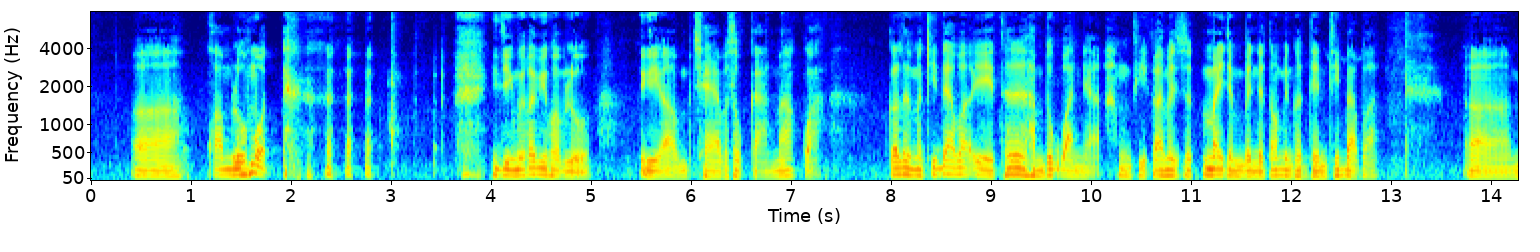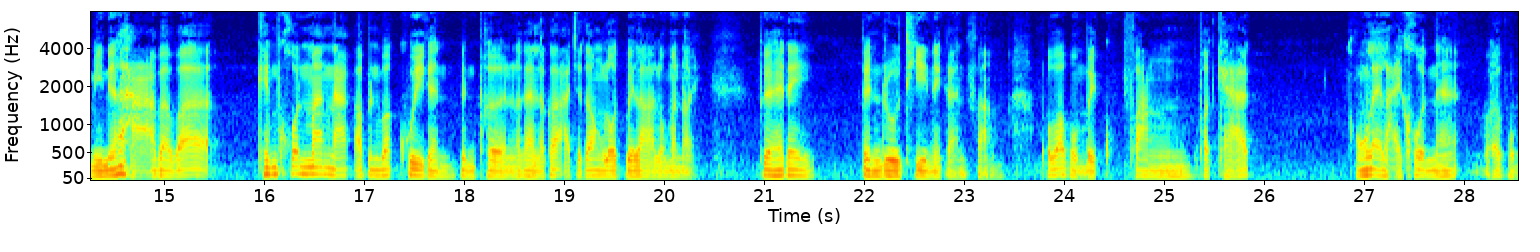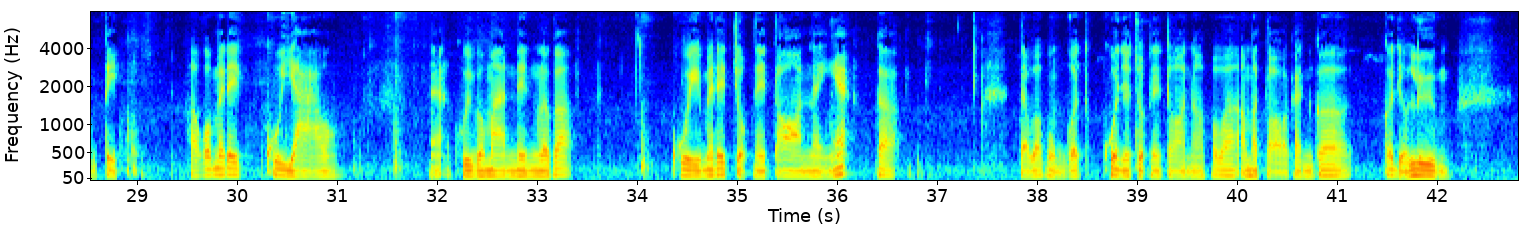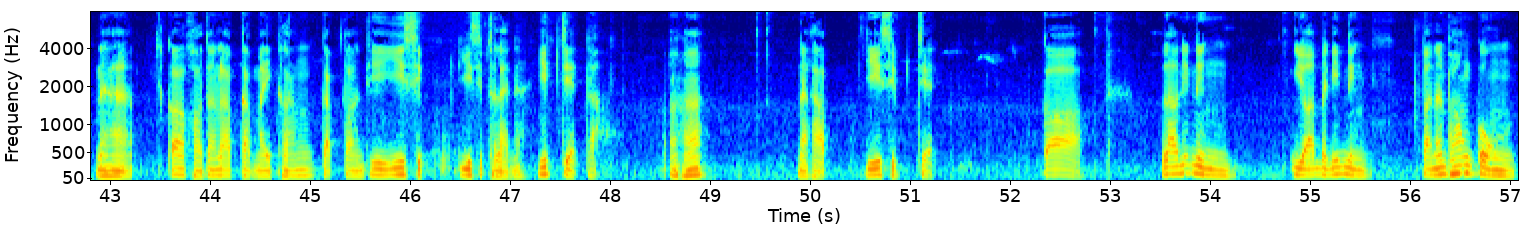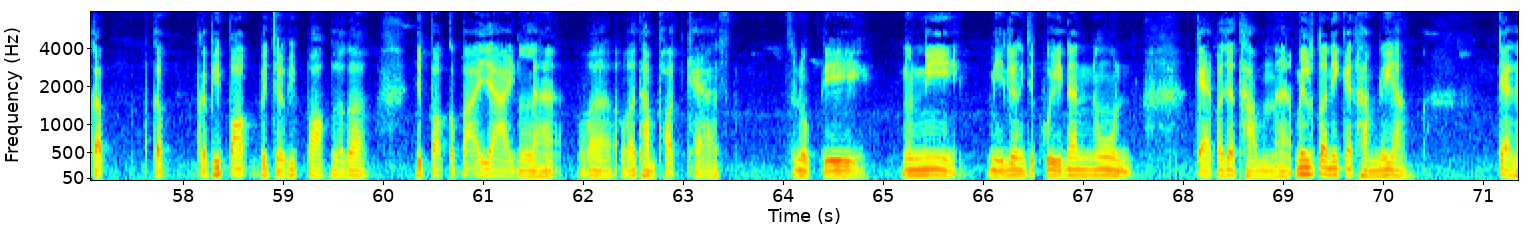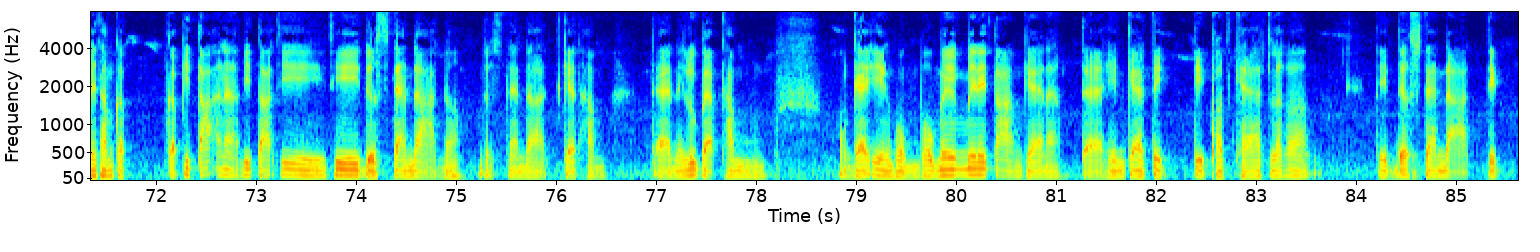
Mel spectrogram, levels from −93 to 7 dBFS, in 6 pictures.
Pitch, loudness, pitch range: 95 Hz, -23 LUFS, 90-105 Hz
